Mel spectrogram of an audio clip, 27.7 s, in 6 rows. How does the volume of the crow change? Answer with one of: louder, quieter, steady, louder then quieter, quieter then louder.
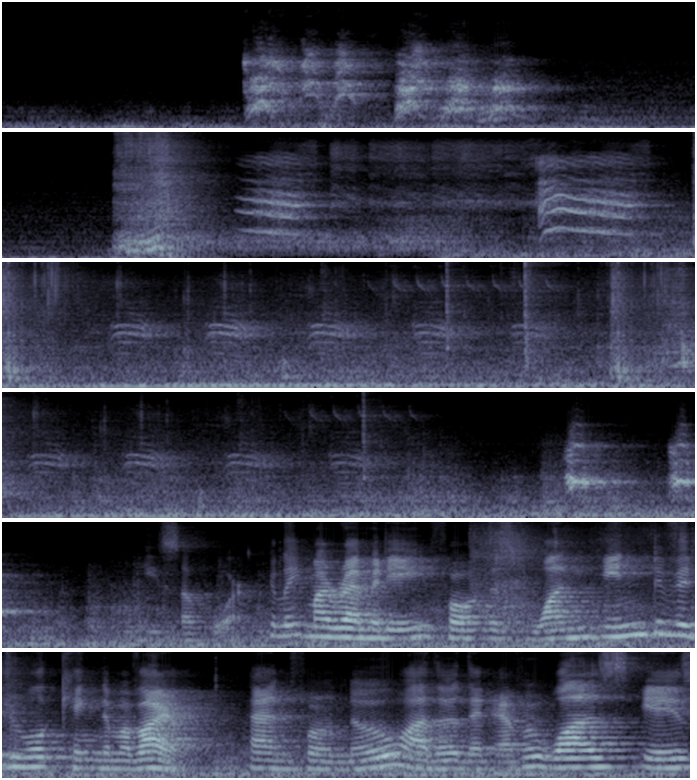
quieter.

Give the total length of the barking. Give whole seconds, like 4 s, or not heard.
3 s.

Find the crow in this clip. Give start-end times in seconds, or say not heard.
6.2-16.8.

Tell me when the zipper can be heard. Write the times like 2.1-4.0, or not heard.
5.3-5.8, 12.6-14.2, 21.6-23.2.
